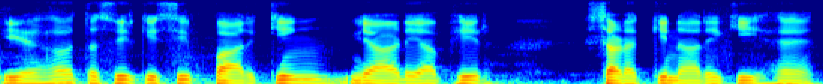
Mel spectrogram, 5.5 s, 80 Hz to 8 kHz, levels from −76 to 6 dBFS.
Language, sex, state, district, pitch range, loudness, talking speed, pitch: Hindi, male, Gujarat, Valsad, 115-125 Hz, -19 LUFS, 120 wpm, 115 Hz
